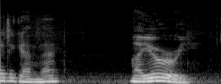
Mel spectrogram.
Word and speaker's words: Mayuri: Duncan pronounced my name correctly. Come on, say it again then. Mayuri. Mayuri.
